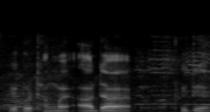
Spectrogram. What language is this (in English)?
Bodo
